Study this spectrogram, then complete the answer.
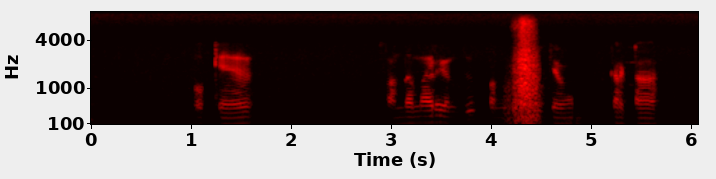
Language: Tamil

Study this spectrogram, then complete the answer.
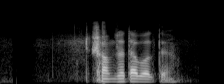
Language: Bangla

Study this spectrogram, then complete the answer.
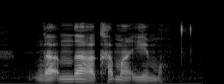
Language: Venda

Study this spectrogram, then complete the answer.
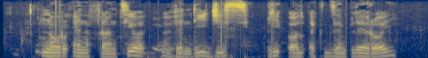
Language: Esperanto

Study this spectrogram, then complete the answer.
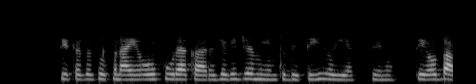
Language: Punjabi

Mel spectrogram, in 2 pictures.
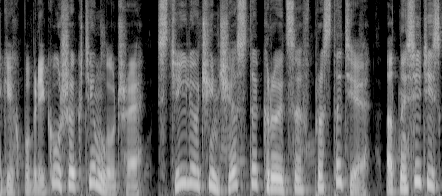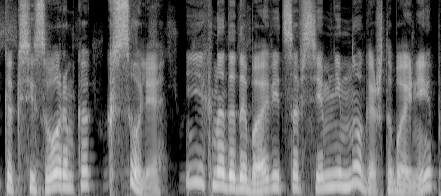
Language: Russian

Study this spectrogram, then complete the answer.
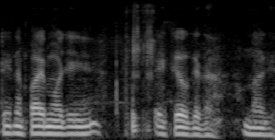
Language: Santali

